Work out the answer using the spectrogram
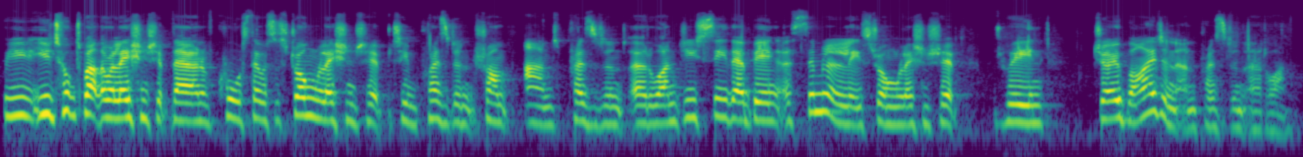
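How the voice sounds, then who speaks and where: Woman news anchor asking brisk questions. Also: mid-range voice. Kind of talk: live news interview.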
